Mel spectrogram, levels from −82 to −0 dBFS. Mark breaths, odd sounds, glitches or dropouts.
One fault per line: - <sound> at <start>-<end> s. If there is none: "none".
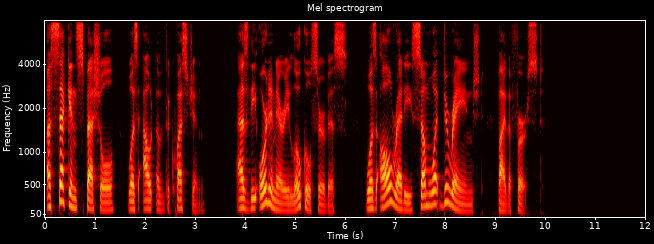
none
